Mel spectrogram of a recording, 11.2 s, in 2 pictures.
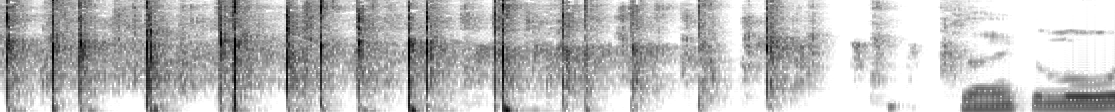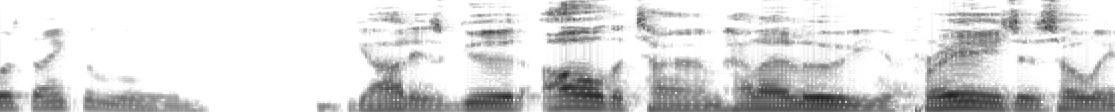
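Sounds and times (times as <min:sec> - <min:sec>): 
audience clapping hands in praise: 0:00.0 - 0:04.9
speech: 0:04.8 - 0:11.1.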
